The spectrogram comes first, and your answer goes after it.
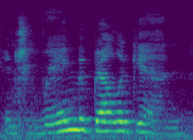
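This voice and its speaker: A woman teacher telling a puppet story to young children in simple, deliberate phrases with pauses. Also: medium pitch, lively intonation, warm tone. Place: room at home. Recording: roomy, distant mic, faint noise.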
